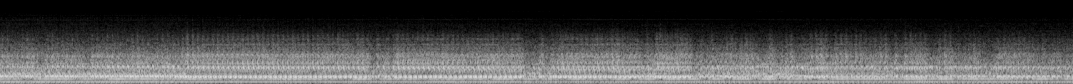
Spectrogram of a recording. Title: broken bearing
